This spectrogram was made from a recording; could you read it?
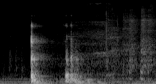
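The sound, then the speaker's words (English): Two bright glass clinks about a third of a second apart, each with a short ringing tone, followed by a few fainter ticks and no talking. “one third of the way through, you've already heard me clink a couple times”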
